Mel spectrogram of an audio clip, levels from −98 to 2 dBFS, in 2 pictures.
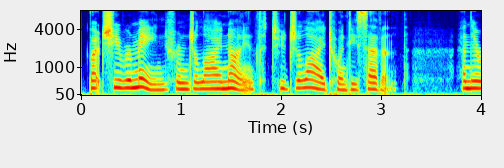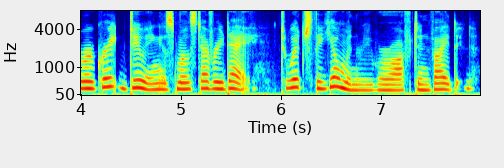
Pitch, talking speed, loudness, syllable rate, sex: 235 Hz, 190 wpm, -15 LUFS, 5.6 syllables/s, female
